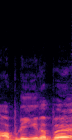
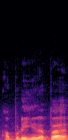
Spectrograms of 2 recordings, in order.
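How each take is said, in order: No difference in how they are said.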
